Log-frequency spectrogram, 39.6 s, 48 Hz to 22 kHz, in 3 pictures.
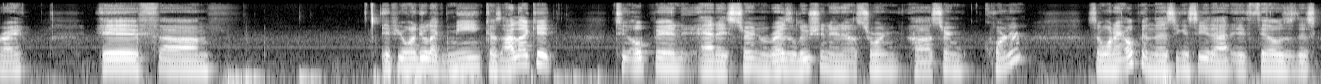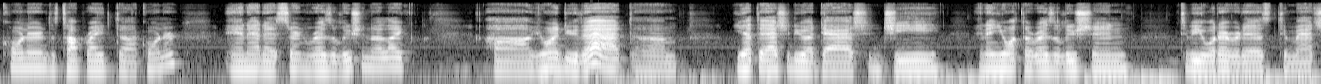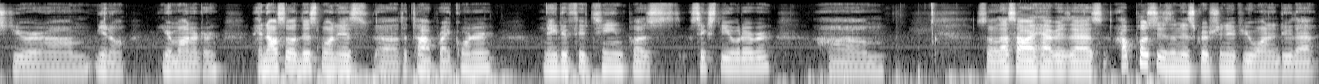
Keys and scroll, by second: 2.2-4.1 typing, 4.4 Escape, 4.6 Escape, 5.5 ctrl+a, 5.7 ctrl+a, 11.6 Right, 18.6 q, 19.3 ctrl+a, 19.5 ctrl+a, 20.0 Escape, 20.2 Escape, 20.8-26.3 typing, 28.8-32.2 typing, 34.5 Escape, 34.7 Escape, 35.9 ctrl+a, 36.1 ctrl+a, 36.1 typing, 37.3 ctrl+a, 37.5 ctrl+a.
